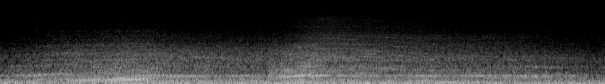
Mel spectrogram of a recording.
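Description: An Aston Martin DB9 engine revs up twice and then settles into a deep, rumbling drone that echoes off surrounding walls, loud and close, with no voices.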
